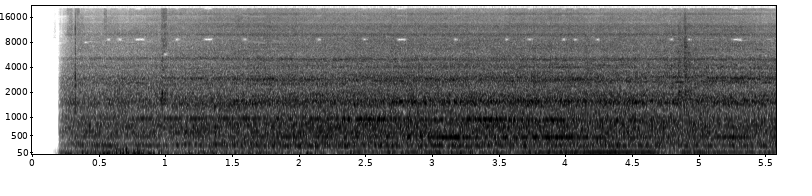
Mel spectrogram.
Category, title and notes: Sound effects > Vehicles
A Tram passes by
A tram passing by. The sound was recorded at Hervanta (Tampere, Finland). The sound was recorded using Google pixel 6a microphone. No extra gear was used and no editing was performed. The sound was recorded for further classification model development, with a goal to classify vehichles by sound.
Tram, Tram-stop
